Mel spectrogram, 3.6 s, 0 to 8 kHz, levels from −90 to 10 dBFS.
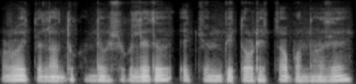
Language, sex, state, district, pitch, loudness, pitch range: Nagamese, male, Nagaland, Kohima, 90 Hz, -19 LUFS, 85-95 Hz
